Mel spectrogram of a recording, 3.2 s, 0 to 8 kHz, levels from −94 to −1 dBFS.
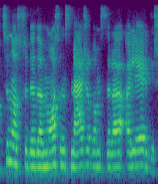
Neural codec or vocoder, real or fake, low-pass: none; real; 7.2 kHz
